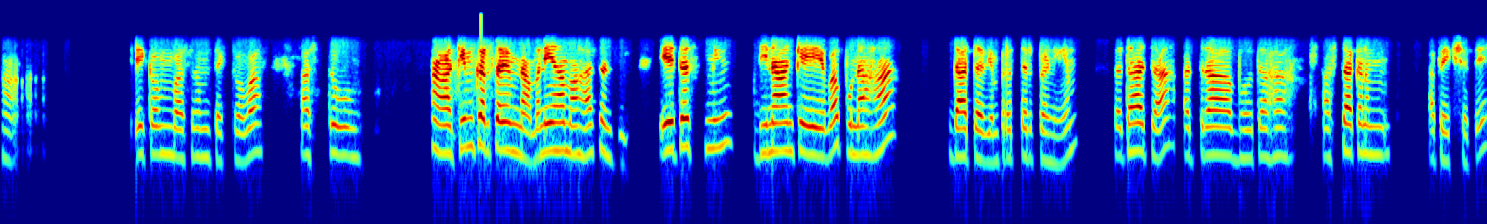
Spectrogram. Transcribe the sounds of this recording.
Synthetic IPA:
ɦã̰ː | eːkɐmbaːsɐnɐmt̪jɐk̚t̪ʋɐʋa | ɐst̪u | kimkɐɾt̪ɐʋjɐmnaːmɐnejɦɐmɐɦɐsɐnt̪ieːt̪ɐsmin | d̪inaːŋkeːʋɐpunɐɦɐ | d̪aːt̪ɐʋjɐmpɾɐt̪jɐɾpɾɐɳijɐm | t̪ɐt̪ʰaːt͡ʃaːɐt̪ɾaːbʱɐwt̪ɐɦɐ̆ɐst̪aːkɐnɐm | ɐpeːkʂɐt̪eː

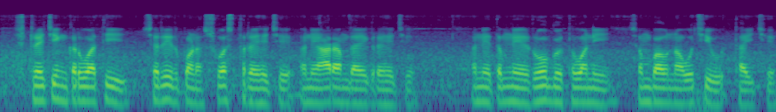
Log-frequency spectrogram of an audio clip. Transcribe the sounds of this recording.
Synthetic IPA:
sʈɾet͡ʃiŋɡkəɾʋat̪ʰiʃəɾiɾpəɳsʋəst̪ʰɾəɦet͡ʃʰeəneaɾamd̪ajəkɾəɦet͡ʃʰe | ənet̪əmneɾoɡt̪ʰəʋani | səmbʱaʋnaot͡ʃʰiʋt̪ʰajt͡ʃʰe

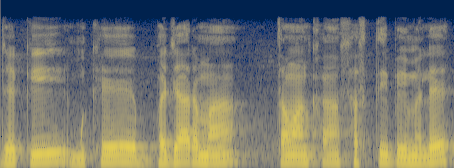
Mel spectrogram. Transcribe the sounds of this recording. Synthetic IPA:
d͡ʑeːkimũːkʰebɐd͡ʑaːɾmã | t̪ɐʋ̤ãkʰãsɐst̪ipimɪle

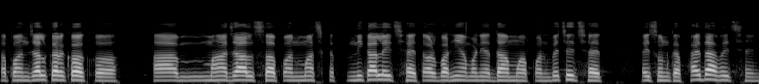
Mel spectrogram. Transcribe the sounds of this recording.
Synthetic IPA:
əpənd͡ʒəlkəɾkəkə | aməɦad͡ʒalsə̃əpənmãt͡ʃʰkenikalɛt͡ʃʰɛjt̪ɔɾbəɽ̤ijãbəɽ̤jãd̪amːeəpənbet͡ʃɛt͡ʃʰɛjt̪̚ | əisə̃ɦunkapʰajd̪aɦoj̪t͡ʃʰɛni

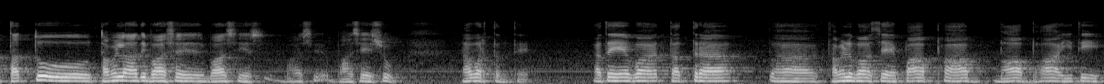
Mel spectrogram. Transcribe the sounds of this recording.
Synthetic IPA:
t̪ɐt̪ːut̪ɐmilaːd̪ibʱaːsebʱaːsebːsbʱaːseːʂu | nɐʋɐɾt̪ɐnt̪ḛ | ɐt̪eːʋɐt̪ɐt̪ɾɐ | t̪ɐmilbʱaːsepaːpʰabaːbʱaːit̪i

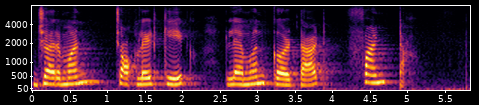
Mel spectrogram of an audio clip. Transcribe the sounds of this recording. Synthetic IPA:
d͡ʑəɾmənt͡ɕɔkleʈkek | lemənkəɾʈaʈ | fãɳʈa

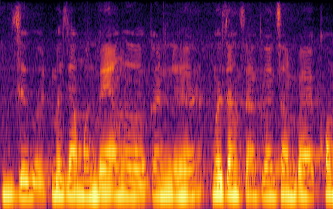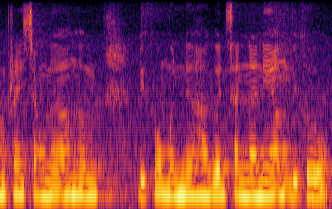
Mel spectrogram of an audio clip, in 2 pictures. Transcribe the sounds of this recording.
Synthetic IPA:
zɯbɯt̚mɯzaŋmɯnbajaŋɯɡanɯmɯzaŋzaɡɯnsanbakʰɔmpʰɾajstawnɯaŋɯm | bikʰɯwmɯnːɯɦaɡɯnsanːanɯjaŋbikʰɯw

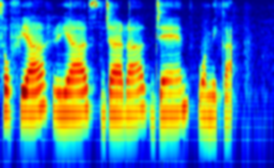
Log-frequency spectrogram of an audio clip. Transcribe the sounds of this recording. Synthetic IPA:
sofijaɾijazd͡ʒaɾad͡ʑenʋəmika̰

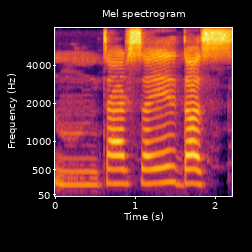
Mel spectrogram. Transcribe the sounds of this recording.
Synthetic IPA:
t͡saɾsʌd̪ʌs

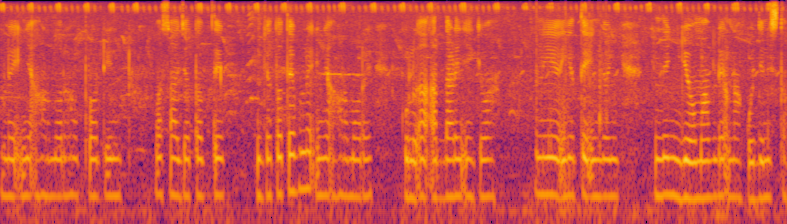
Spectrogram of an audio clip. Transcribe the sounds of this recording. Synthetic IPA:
bɔlɛʔḭɲa̰ʔɦɔɽmɔɾɛɦɔ̃pɾɔʈin | basad͡ʒɔt̪ɔp̚t̪ɛ | d͡ʒɔt̪ɔt̪ɛbɔlɛʔiɲa̰ʔɦɔɽmɔɾɛ | kuləʔa̰ʔaɾd̪aɽɛɲakɛwa | ənijəʔijət̪ɛiɲdɔɲiɲdɔɲd͡ʒɔmablɛʔɔ̰nakɔd͡ʒənist̪ɔ

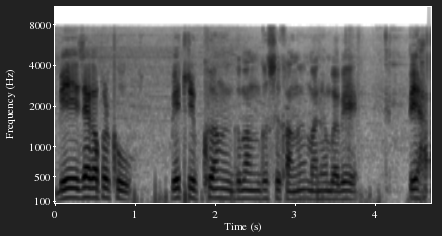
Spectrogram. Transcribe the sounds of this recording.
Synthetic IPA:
bezaɡapʰɯɾkʰɯbetɾip̚kʰɯaŋɯɡɯmaŋɡɯsɯkʰaŋɯmanɯbabe | be

